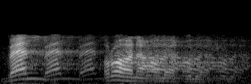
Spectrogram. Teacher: هنا سكتة بمقدار حركتين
